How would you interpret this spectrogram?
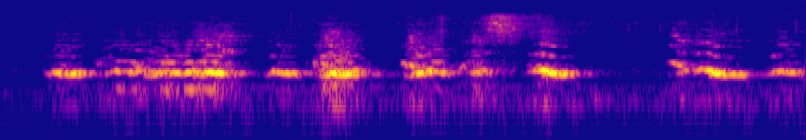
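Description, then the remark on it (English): Artificially enlarged terriers loosed in a field of crops yip and whine in a rapid run of short, high, tonal bursts, five or six in about four seconds, moderately loud, with no talking. “Following tape, field observation of terriers.”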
